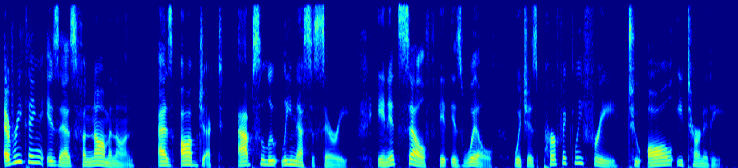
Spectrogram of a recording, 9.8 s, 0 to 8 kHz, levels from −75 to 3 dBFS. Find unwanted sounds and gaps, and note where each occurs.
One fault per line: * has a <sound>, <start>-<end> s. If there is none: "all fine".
all fine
